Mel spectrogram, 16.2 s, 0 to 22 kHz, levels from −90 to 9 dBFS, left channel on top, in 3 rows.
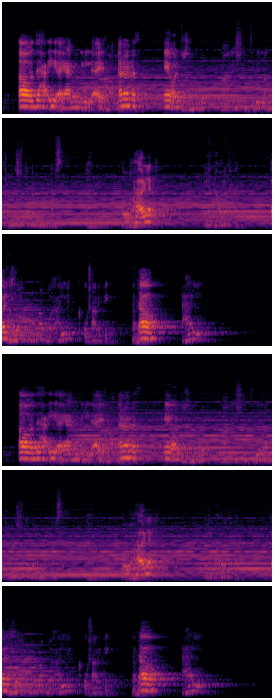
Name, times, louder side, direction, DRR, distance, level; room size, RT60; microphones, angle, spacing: voice 1, 0.3-2.0 2.3-2.7 3.2-3.6 8.0-8.4 10.8-11.0 13.5-13.8, left 4 dB, 70° left, 5 dB, 1.1 m, -30 dB
Organ, 1.3-12.2, right 1 dB, 90° right, 1.7 m, -46 dB
voice 2, 1.4-2.7 3.6-6.6 7.0-7.4 7.7-8.2 9.0-9.1 9.4-10.1 10.9-12.9 13.4-13.6 14.4-14.8, left 1 dB, 25° left, 2 dB, 1.5 m, -49 dB
29.5 x 15.5 x 2.8 m, 1.4 s
head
